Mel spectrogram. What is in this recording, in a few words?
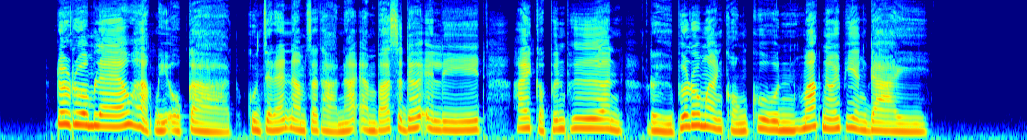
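Thai, female, narrative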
